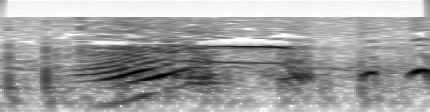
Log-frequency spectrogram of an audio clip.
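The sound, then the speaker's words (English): A little white-faced calf bawls while being chased by a cutting horse: one long, wavering moo followed by two short, clipped calls near the end, with no voices present. “Look at that little white-faced calf go.”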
